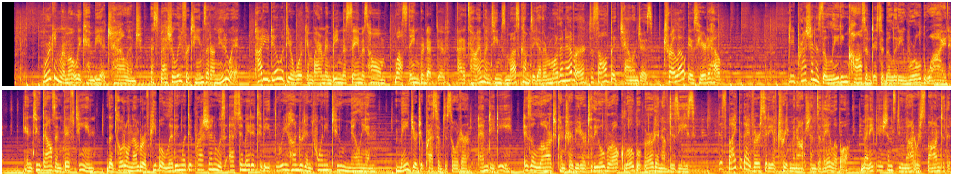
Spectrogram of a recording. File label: Corporate E learning English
